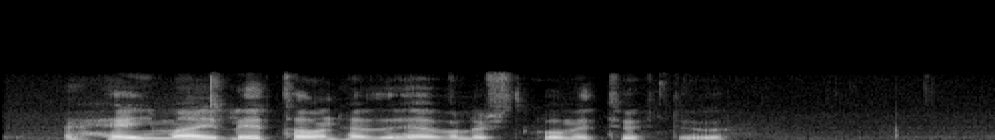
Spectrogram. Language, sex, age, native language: Icelandic, male, 20-29, Icelandic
